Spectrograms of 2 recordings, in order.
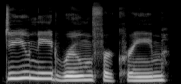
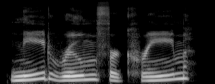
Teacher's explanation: The do you is completely dropped.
